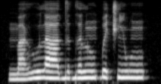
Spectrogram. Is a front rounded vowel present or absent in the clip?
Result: absent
